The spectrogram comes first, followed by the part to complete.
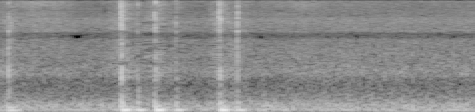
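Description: Computer keyboard keystrokes: a quick run of about six clicks in the first second, typing a number into a form, then faint steady hiss.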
